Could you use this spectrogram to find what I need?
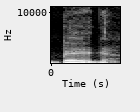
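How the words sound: It is said in the Seattle accent. "in Seattle it's a bag"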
